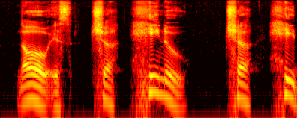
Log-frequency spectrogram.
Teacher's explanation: The H is an aspirated H. It's a very airy H.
